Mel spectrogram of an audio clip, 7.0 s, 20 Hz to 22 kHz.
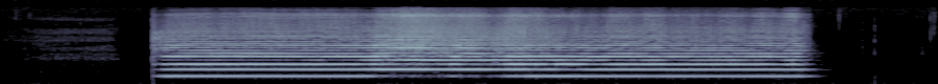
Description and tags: Flute - D#4 - bad-stability-timbre
Part of the Good-sounds dataset of monophonic instrumental sounds.
instrument::flute
note::D#
octave::4
midi note::51
good-sounds-id::3203
Intentionally played as an example of bad-stability-timbre
Dsharp4, flute, good-sounds, multisample, neumann-U87, single-note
